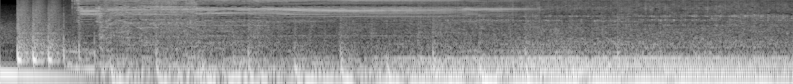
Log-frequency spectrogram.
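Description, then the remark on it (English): An AMC straight-six engine in a Jeep Wrangler YJ, newly installed, cranks briefly, catches and settles into a steady, rumbling idle, loud, with a faint high whine fading out partway through. “Those sound like AMC straight six noises.”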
